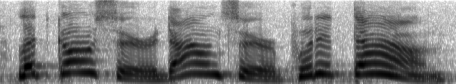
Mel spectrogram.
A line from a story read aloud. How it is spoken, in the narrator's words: he cried with angry frown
